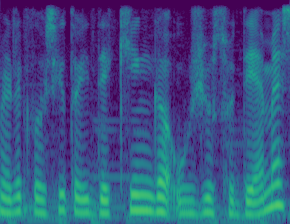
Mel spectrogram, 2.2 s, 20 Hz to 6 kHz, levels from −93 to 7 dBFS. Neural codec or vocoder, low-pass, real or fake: none; 5.4 kHz; real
